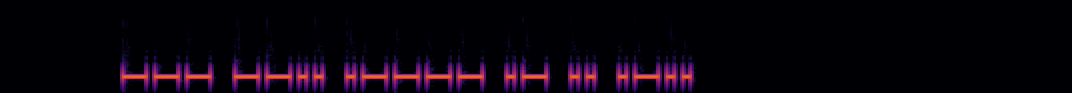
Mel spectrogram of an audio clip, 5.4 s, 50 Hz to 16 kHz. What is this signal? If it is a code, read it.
Morse code, heard as a keyed tone, about 30 wpm, 700 Hz. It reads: OZ1AIL
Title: DXCC-100 Call Signs - 6 Characters - 30wpm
